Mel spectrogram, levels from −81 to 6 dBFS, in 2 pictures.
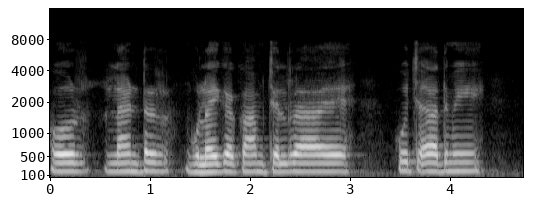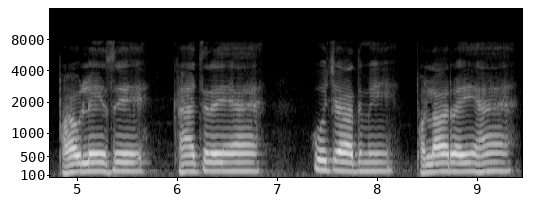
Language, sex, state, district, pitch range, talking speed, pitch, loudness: Hindi, male, Uttar Pradesh, Saharanpur, 180-190 Hz, 125 wpm, 185 Hz, -15 LUFS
